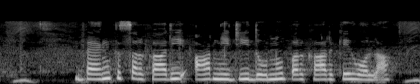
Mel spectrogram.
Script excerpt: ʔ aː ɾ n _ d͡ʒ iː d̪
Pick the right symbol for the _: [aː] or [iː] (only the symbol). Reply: iː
